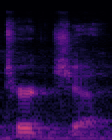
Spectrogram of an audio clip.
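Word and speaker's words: Trca: I believe he pronounces it Turcha. They're a little short on vowels, I always say. So they, T-R-C-A, right?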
